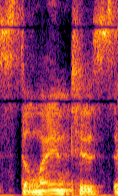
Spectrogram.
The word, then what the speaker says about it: Stellantis: So fast forward, you know, I went to college and when I graduated, worked for Chrysler, now is Stellantis, if I'm saying that right.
